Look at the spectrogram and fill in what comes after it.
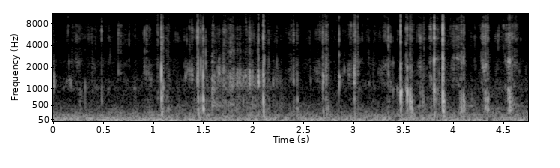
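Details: Wild raccoons eating close up, natural chewing sounds: irregular crunchy clicks and smacks scattered over a low background rumble.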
